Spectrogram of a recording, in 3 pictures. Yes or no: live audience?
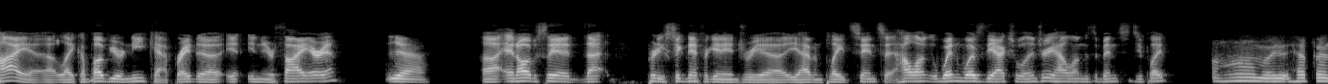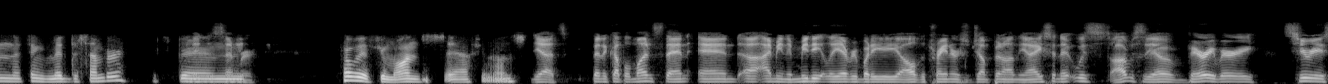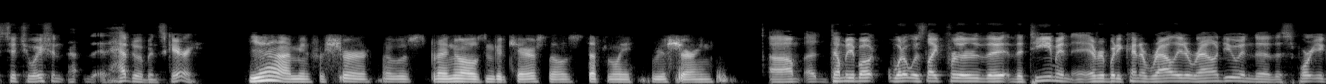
no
